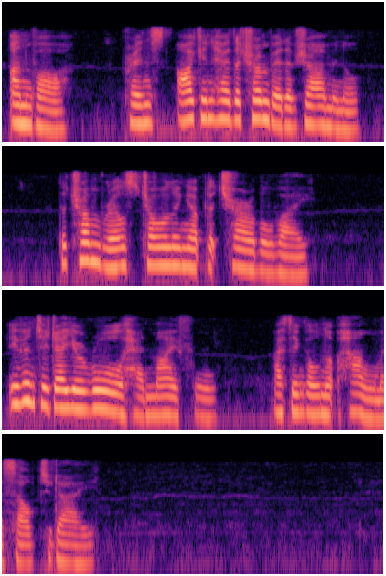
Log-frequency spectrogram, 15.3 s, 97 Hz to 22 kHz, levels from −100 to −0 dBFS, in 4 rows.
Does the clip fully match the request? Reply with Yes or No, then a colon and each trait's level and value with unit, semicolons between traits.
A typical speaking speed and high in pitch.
No: slow, 120 wpm; high, 200 Hz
